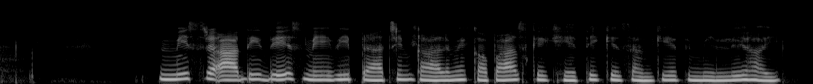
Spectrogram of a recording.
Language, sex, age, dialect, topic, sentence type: Magahi, female, 25-30, Central/Standard, agriculture, statement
